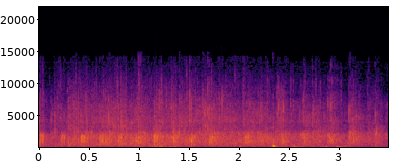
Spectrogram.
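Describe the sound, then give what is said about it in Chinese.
An audience in Taiwan applauds to welcome Microsoft vice president Pan Zhenlei for a keynote speech, many hands clapping in a dense, steady patter that holds at an even level for a few seconds, with no one speaking over it. “请大家以掌声欢迎潘振磊副总裁。”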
